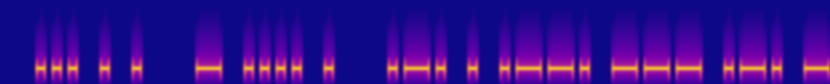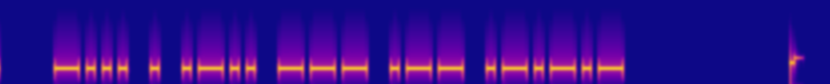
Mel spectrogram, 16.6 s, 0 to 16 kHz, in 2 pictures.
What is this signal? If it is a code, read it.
Morse code, heard as a keyed tone, about 16 wpm, 700 Hz. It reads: SEE THE REPORT BELOW.
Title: Sentences from Top 1000 Words - Review Part 6 - 15wpm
